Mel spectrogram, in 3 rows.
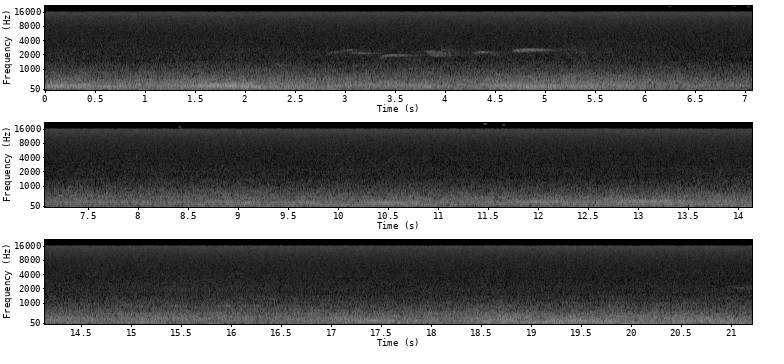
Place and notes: St Leonard's Church, Woodcote - Meditation in St Leonard's Church
A 20 minute mindfulness meditation following the breath. Recorded employing a matched pair of Sennheiser 8020s either side of a Jecklin Disk and a Sound Devices 788T.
